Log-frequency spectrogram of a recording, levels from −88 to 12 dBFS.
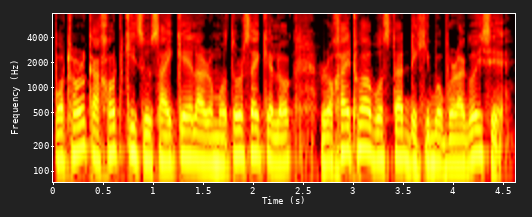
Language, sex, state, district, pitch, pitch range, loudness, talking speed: Assamese, male, Assam, Kamrup Metropolitan, 145 Hz, 130-160 Hz, -12 LUFS, 145 wpm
